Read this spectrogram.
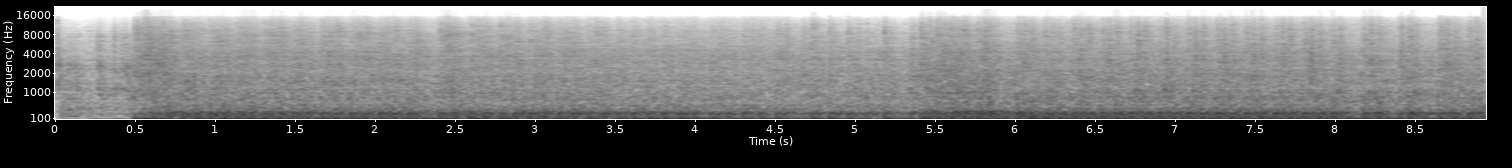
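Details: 1979 Harley-Davidson Ironhead Sportster XL1000, first run in over 25 years: it fires but runs loud and lumpy, never settling into an even idle, because the carburetor popped off the intake and is pulling air.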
